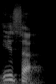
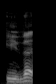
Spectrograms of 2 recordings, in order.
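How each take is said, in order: First: The middle consonant is a heavy emphatic 't'. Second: The middle consonant is a soft 'dh' sound.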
